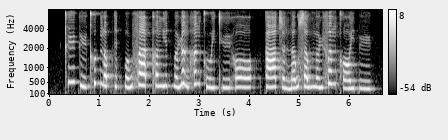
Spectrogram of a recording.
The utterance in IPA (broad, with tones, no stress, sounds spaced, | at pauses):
kʰ yː˥ k yː˨˩ kʰ ʊ˥ k̚ m ɐ˨˥ p̚ k ɪ˨˥ k̚ p o˨˥ w f aː˥ k̚ pʰ ɐ˧ ŋ j ɪ˧ k̚ w ɵ˨˥ ɥ ɐ˨ ŋ h ɐ˥ n kʰ uː˨ j t̪ʰ yː˨ h ɔː˧ | k aː˨˧ t͡s ɵ˨˩ n n̪ ɐ˨˥ w s ɐ˨˧ w n̪ ɵ˨˧ ɥ f ɐ˥ m kʰ ɔː˨˧ j p yː˨ k̚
